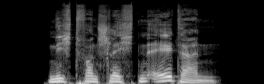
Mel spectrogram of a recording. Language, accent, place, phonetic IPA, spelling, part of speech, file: German, Germany, Berlin, [nɪçt fɔn ʃlɛçtn̩ ˈɛltɐn], nicht von schlechten Eltern, phrase, De-nicht von schlechten Eltern.ogg
- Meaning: good quality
